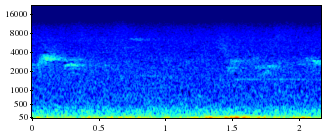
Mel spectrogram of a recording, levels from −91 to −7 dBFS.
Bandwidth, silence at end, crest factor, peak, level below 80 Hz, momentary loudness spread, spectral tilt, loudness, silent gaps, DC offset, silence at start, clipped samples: 12 kHz; 0 s; 16 dB; -22 dBFS; -44 dBFS; 5 LU; -4 dB/octave; -50 LUFS; none; under 0.1%; 0 s; under 0.1%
